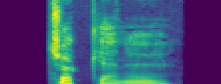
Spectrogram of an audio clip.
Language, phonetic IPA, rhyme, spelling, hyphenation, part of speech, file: Hungarian, [ˈt͡ʃøkːɛnøː], -nøː, csökkenő, csök‧ke‧nő, verb / adjective, Hu-csökkenő.ogg
- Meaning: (verb) present participle of csökken; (adjective) decreasing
